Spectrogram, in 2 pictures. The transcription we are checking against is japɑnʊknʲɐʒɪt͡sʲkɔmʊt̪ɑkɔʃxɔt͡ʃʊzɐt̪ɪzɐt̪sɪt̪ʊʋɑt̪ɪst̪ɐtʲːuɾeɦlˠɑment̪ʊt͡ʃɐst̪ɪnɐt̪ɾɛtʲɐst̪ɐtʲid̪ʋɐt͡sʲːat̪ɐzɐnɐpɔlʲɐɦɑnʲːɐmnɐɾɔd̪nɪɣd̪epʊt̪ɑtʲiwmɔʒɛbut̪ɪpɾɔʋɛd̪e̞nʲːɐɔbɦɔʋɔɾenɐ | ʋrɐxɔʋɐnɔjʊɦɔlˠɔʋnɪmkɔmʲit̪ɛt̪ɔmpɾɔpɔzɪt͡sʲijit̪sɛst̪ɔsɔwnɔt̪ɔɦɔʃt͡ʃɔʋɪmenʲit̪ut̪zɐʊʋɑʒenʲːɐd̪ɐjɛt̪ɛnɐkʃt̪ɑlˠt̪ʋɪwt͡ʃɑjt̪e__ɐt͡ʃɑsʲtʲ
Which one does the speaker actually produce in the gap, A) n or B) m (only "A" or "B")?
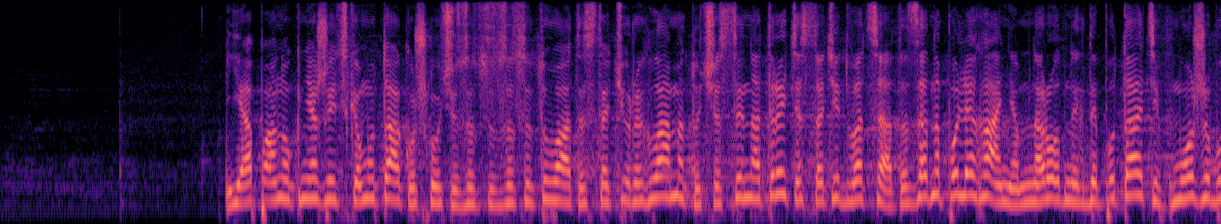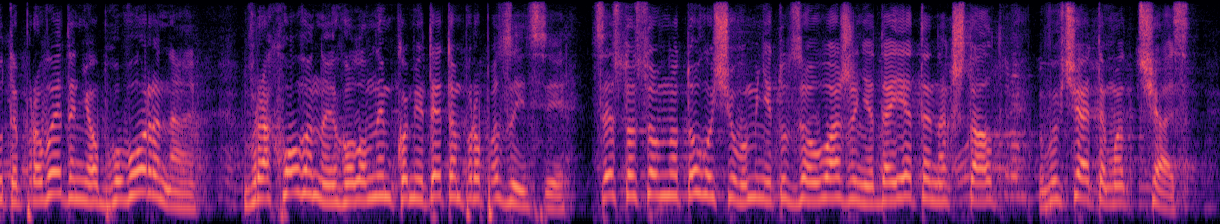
B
